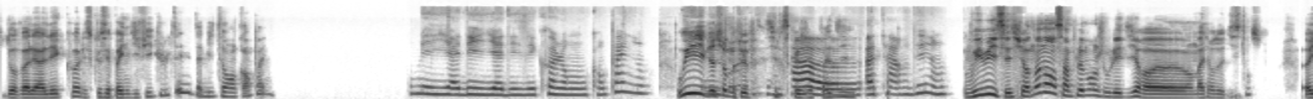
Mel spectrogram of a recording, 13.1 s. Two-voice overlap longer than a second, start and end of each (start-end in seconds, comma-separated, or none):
7.0-8.6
